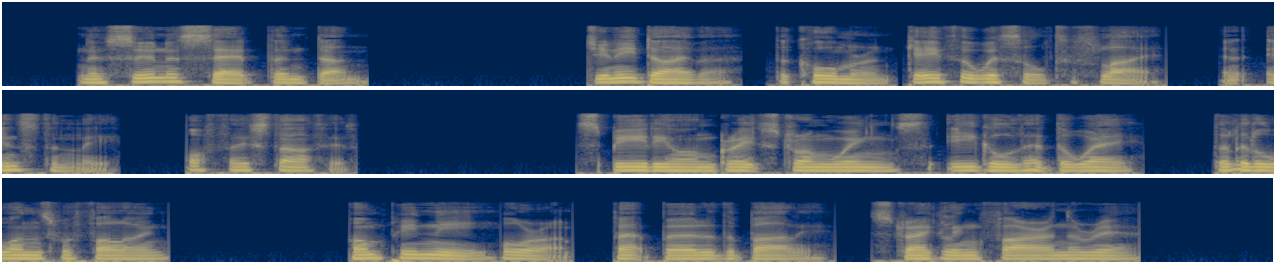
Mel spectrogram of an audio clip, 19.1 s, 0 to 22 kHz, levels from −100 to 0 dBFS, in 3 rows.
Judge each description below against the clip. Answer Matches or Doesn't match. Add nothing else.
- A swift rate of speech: Doesn't match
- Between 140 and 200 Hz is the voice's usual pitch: Doesn't match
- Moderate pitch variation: Doesn't match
